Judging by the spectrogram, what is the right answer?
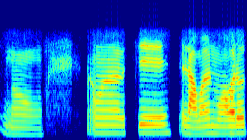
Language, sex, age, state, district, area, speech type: Bengali, male, 18-30, West Bengal, Uttar Dinajpur, urban, conversation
